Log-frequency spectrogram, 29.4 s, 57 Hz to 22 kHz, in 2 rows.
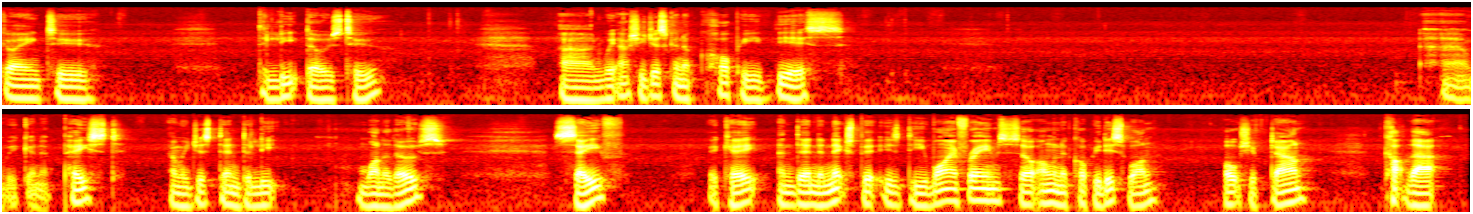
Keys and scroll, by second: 8.8 super+c, 15.2 super+v, 20.3 super+s, 28.4 super+x.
